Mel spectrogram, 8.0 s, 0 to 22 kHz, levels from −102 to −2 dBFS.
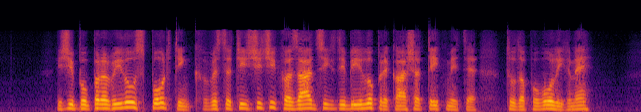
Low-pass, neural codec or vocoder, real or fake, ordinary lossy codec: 7.2 kHz; codec, 16 kHz, 0.2 kbps, FocalCodec; fake; AAC, 32 kbps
